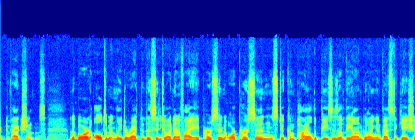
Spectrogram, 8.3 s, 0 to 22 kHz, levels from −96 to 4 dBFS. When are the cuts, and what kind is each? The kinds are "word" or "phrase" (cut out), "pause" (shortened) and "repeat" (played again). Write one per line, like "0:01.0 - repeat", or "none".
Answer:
0:03.2 - word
